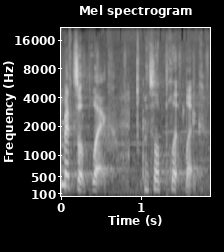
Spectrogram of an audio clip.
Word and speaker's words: Mxyzptlk: Mxyzptlk. Now I spent some time practicing how to say this, and I ended up going with the Superman animated series Gilbert Gottfried pronunciation. So this little imp from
